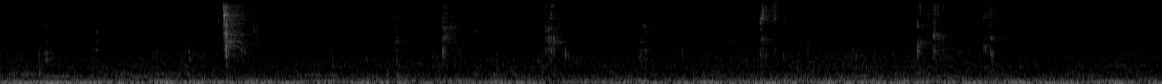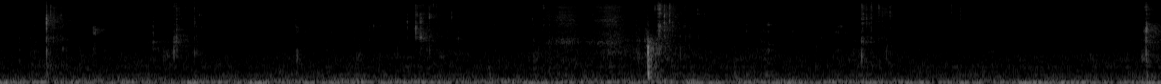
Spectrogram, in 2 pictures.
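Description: A person chewing a mouthful of chili dog and bun, with soft wet mouth clicks and smacks at irregular intervals over a low steady hum.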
